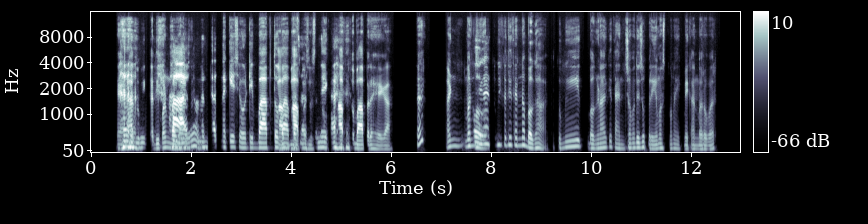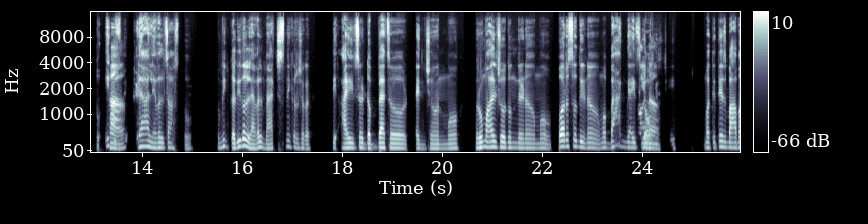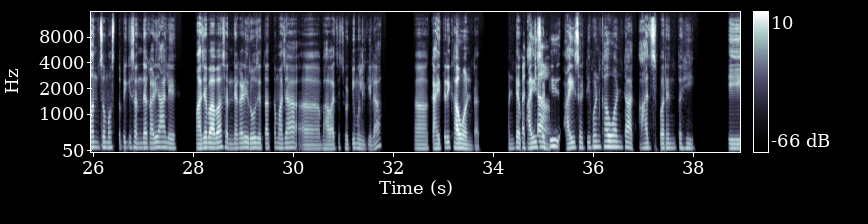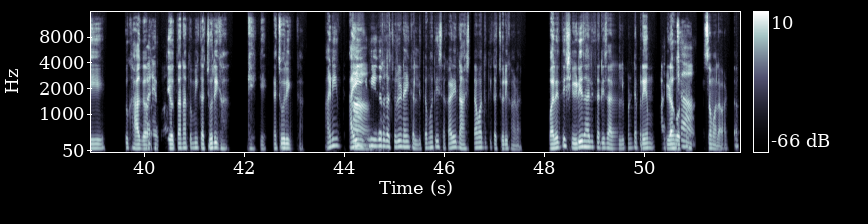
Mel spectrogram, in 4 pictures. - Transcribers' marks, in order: chuckle; in Hindi: "बाप तो बाप रहेगा"; chuckle
- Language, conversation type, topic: Marathi, podcast, कुटुंबाला एकत्र घेऊन बसायला लावणारे तुमच्या घरातले कोणते खास पदार्थ आहेत?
